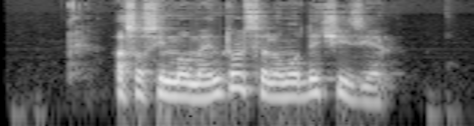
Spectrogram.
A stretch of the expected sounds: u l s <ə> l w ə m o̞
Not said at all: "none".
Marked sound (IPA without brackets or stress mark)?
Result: ə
